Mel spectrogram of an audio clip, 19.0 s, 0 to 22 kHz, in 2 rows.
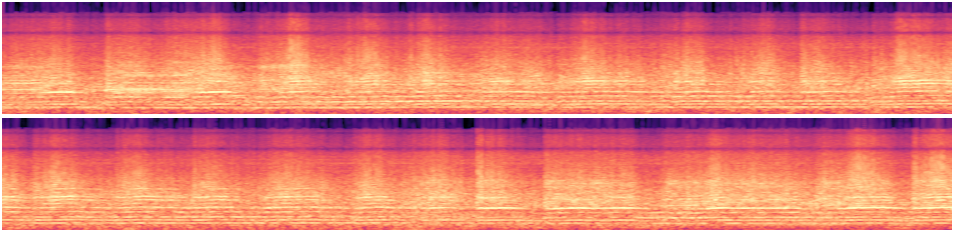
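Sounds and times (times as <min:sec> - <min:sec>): motorcycle engines at high revs: 0:00.0 - 0:19.0
wind and road noise: 0:00.0 - 0:19.0.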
